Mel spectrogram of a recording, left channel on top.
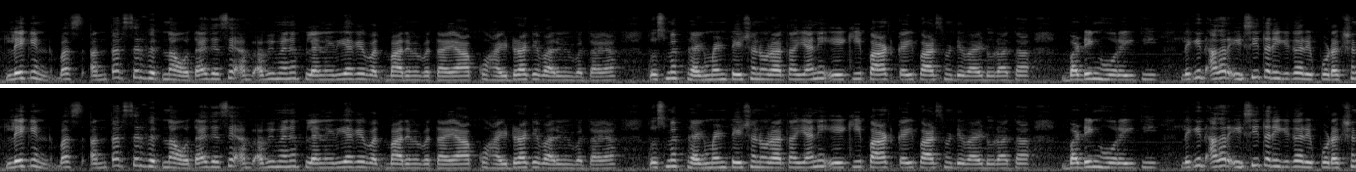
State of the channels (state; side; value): identical; both; correlation 1.00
